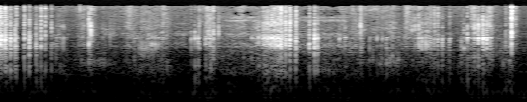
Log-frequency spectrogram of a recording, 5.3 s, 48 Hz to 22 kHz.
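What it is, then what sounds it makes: Laminated cardboard board book. Both hands grip and rub the glossy laminated cover of a small children's board book, "I Love You Through and Through," made of solid, thick cardboard, using fingertips and palms. The friction makes a series of squeaky squeals and scratchy rubs. They are quiet and bright, centered around 2 kHz, with short sharp bursts between longer sustained squeaks.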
